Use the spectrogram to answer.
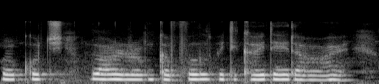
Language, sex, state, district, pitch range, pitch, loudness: Hindi, female, Arunachal Pradesh, Papum Pare, 220-235 Hz, 225 Hz, -14 LUFS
